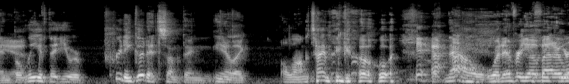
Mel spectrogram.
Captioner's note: laughter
